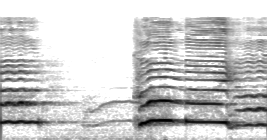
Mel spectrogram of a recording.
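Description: High held vocal notes: a long sung note fades out about half a second in. A short, quiet rising meow from a cat follows in the gap. Then a loud high note starts halfway through, sliding up at its start and stepping down in pitch near the end.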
